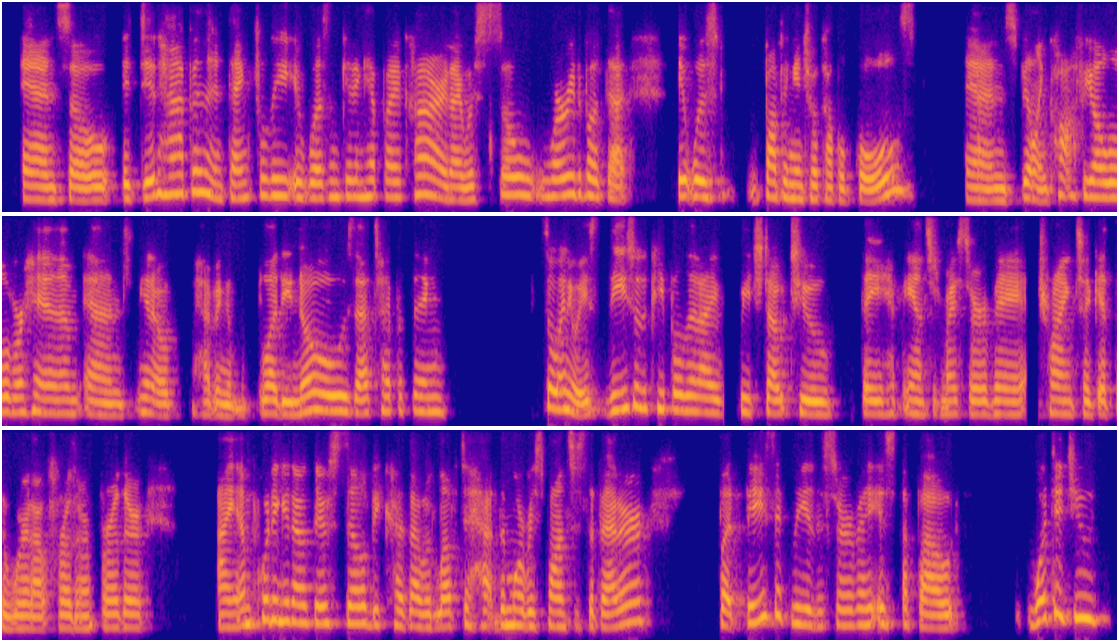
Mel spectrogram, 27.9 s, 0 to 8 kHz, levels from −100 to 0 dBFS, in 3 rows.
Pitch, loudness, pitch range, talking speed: 210 Hz, -23 LUFS, 185-240 Hz, 210 wpm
